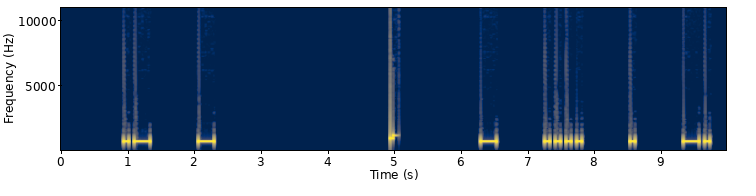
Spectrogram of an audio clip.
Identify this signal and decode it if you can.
Morse code, heard as a keyed tone, about 15 wpm, spaced as for 9 wpm, 700 Hz. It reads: AT THEN
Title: 3x Character Spacing - Top 100 Words - 15wpm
